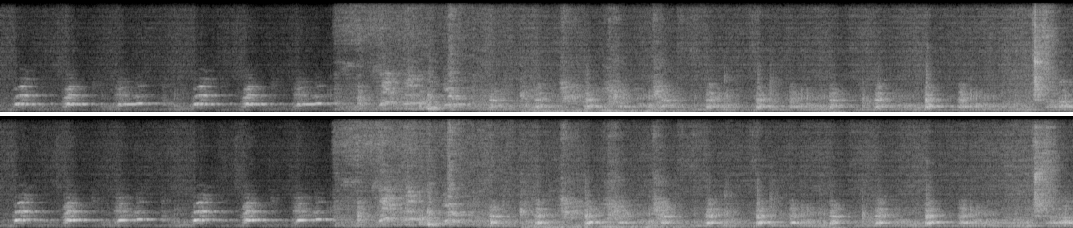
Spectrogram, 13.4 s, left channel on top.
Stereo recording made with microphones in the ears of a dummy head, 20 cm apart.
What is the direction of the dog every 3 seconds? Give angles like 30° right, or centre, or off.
60° right, 60° right, 40° right, centre, 30° left.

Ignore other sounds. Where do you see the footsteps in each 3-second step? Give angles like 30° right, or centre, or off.
off, 30° right, 10° right, centre, off.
